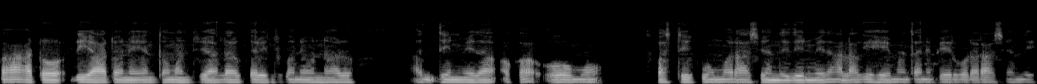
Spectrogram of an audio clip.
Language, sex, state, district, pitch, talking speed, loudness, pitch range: Telugu, male, Andhra Pradesh, Anantapur, 110 Hz, 145 wpm, -25 LUFS, 105-110 Hz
